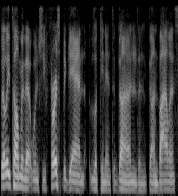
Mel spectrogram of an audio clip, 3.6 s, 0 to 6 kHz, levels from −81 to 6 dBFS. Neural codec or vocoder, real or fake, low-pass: codec, 24 kHz, 3 kbps, HILCodec; fake; 5.4 kHz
